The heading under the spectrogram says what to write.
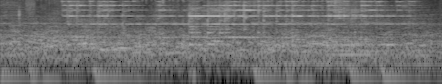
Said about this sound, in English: And then we went to Beijing, so much hustle and bustle. And the sound I really remember most distinctly was that of bicycle bells.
